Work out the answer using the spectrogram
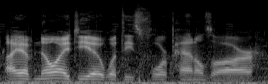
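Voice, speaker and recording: A man hosting a let's play, giving relaxed, offhand gameplay commentary. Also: medium pitch, moderate pace, a little hiss or hum. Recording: voice over game music.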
